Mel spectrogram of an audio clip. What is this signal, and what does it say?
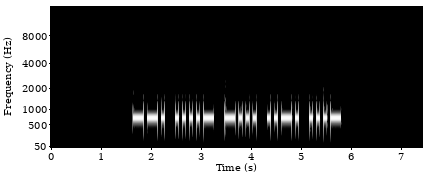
Morse code, heard as a keyed tone, about 17 wpm, 700 Hz. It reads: G4BFV
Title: DXCC-100 Call Signs - 5 Characters - Repeated 2x - 17wpm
